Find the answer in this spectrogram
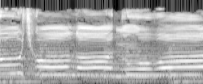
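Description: A young girl singing a melody into a microphone, with instrumental accompaniment.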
